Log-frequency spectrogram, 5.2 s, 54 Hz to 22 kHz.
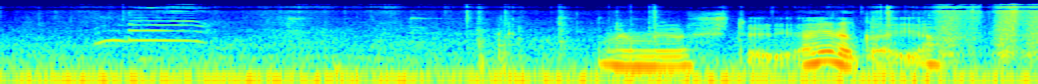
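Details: House cat on the morning of October 21 giving one short, steady, high meow, followed by a person's voice speaking over the animal.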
